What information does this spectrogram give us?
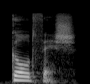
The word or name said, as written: goldfish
